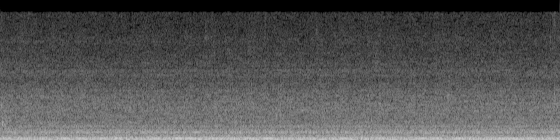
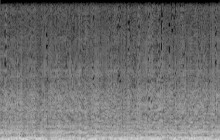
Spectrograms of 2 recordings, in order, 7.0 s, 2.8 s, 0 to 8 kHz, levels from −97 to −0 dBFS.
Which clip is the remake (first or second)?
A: second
